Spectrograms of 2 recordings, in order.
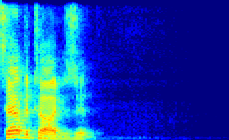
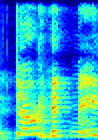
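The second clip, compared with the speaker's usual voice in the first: high pleading whimper; slower than usual. Acted. Cowering man begs.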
